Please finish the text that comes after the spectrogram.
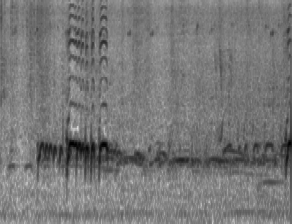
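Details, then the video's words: Local perkutut, or zebra dove, in full song: after a brief quiet start, a strong burst of fast, stuttering coos, then a long, smooth, wavering coo trailing off, and a last loud note at the end. "SUARA perkutut lokal gacor"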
